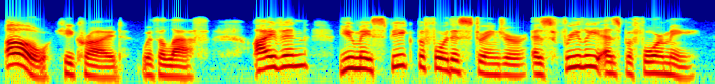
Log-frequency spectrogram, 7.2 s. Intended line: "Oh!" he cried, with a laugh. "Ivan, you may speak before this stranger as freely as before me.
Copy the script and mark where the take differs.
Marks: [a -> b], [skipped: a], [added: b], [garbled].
"Oh!" he cried, with a laugh. "Ivan, you may speak before this stranger as freely as before me.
